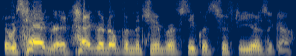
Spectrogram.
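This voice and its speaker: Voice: medium pitch, fast talker, darkish tone, natural voice, low-quality recording. An actor in an amateur table read playing an earnest, urgent schoolboy wizard.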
